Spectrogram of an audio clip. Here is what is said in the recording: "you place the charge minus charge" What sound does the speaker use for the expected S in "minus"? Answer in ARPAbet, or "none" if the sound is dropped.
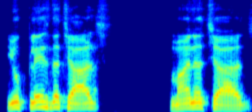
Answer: none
